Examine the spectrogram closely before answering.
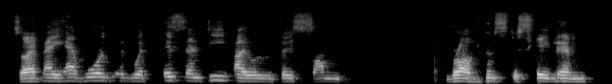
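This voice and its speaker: Someone with an Arabic accent speaks at a very slow pace. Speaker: statistics instructor. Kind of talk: lecture. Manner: halting.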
